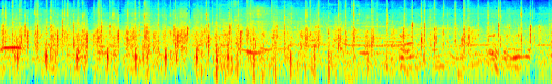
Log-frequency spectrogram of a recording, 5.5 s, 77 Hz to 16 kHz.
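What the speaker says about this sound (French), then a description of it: "toujours des arrivées, toujours des applaudissements, bien sûr." A crowd at the finish line of a 10 km race in Toulouse claps and cheers continuously as runners arrive, close busy applause with footsteps and babble, and a voice speaks over it.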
